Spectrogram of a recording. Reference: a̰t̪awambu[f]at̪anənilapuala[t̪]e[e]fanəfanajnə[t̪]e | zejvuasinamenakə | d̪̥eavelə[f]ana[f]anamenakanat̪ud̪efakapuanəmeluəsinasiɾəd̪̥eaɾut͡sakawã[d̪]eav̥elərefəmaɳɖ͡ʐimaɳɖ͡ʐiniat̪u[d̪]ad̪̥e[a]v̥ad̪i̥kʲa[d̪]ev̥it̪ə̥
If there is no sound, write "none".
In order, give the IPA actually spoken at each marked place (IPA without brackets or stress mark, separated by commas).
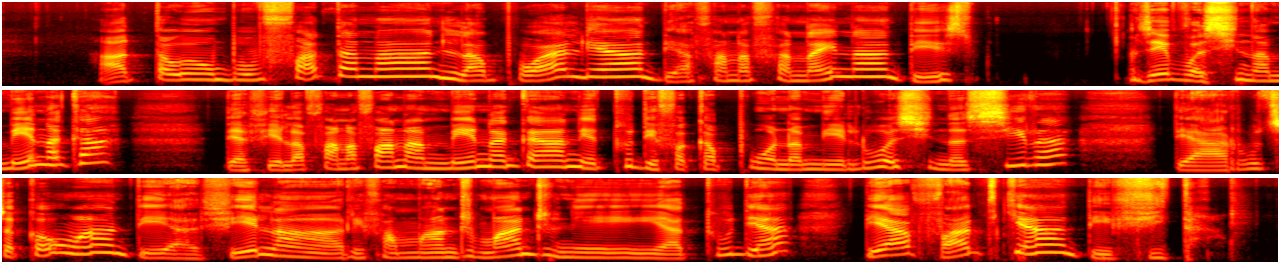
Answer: f, d̪, a, d̪, f, f, d̪, d̪, a, d̪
